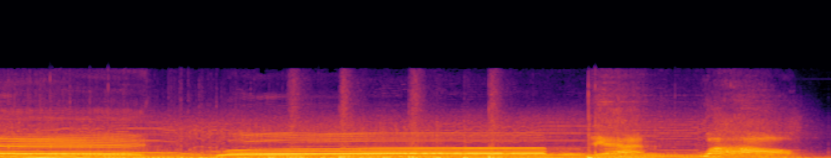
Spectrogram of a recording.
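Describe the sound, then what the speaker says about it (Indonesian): A studio audience at a TVRI talk show cheers and claps loudly over sustained music with bright tonal lines, and excited yelling and crowd noise swell near the end. "Kasih tepuk tangan dulu Bapak Ibu yang sangat meriah"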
